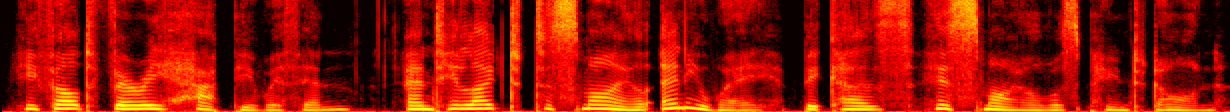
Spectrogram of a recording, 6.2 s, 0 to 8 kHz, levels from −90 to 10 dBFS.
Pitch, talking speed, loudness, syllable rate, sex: 215 Hz, 165 wpm, -18 LUFS, 5.0 syllables/s, female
